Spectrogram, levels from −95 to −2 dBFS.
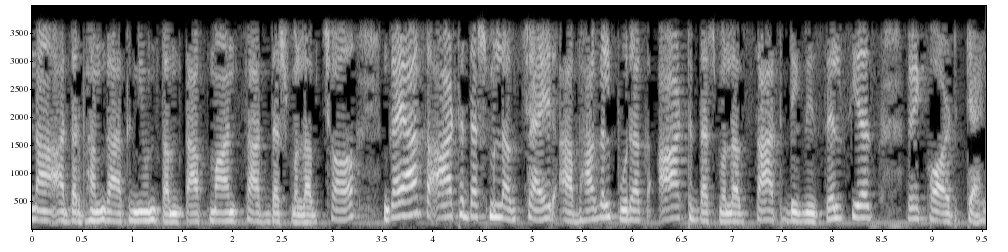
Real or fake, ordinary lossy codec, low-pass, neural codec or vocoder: real; none; 3.6 kHz; none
